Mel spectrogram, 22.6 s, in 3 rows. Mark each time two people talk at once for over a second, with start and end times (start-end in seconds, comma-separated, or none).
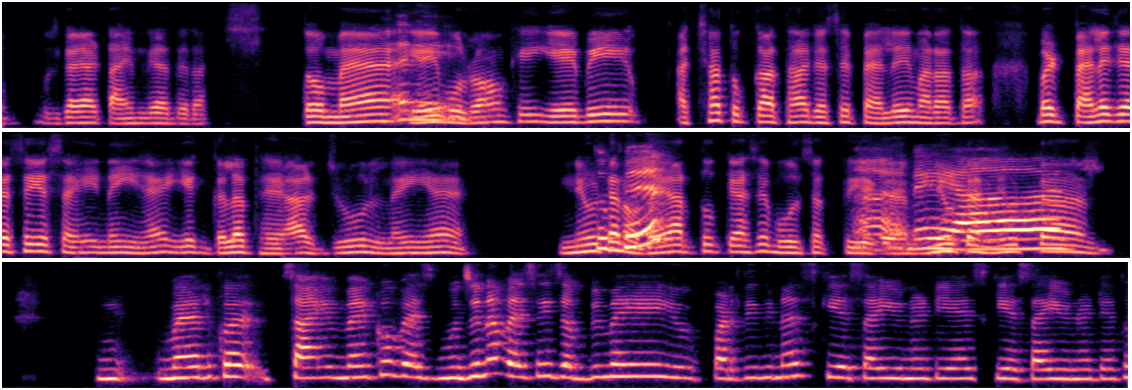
13.2-14.6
